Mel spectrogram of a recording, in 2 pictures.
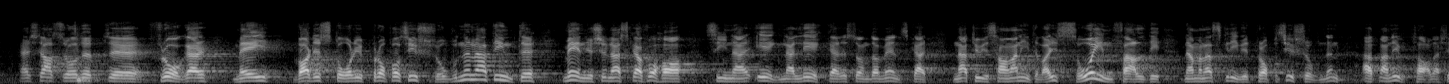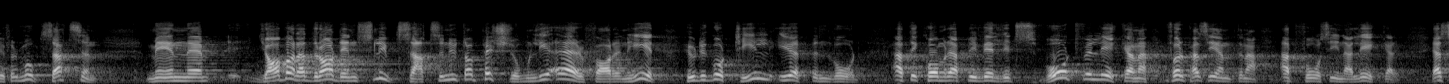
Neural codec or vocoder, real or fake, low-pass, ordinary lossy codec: none; real; none; none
